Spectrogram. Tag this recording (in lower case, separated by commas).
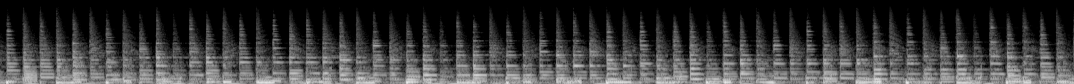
music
